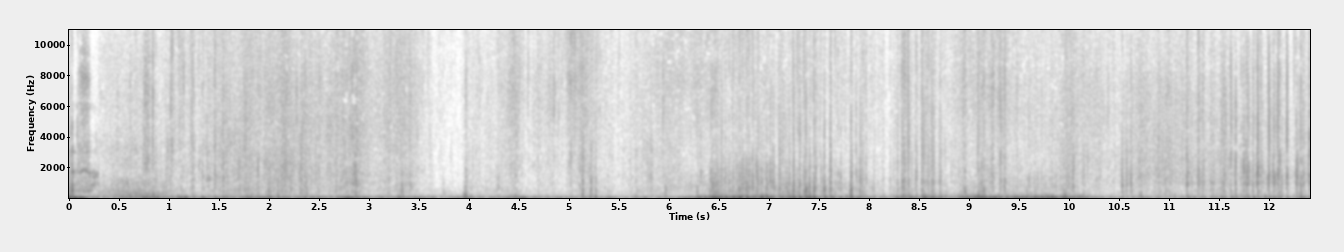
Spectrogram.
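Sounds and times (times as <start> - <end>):
different kinds of fabric rustling and rubbing: 0.3 - 12.4.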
